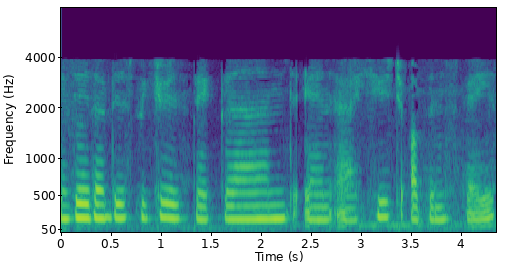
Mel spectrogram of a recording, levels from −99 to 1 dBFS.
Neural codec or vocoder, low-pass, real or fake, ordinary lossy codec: codec, 16 kHz, 4 kbps, FunCodec, trained on Chinese and English, 50 frames a second; 7.2 kHz; fake; AAC, 16 kbps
